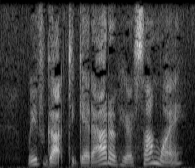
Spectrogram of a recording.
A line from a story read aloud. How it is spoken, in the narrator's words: said firmly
